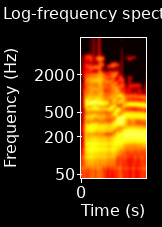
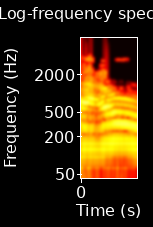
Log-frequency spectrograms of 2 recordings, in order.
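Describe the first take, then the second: First: أعو ending in a long "oo"; higher-pitched أعو with a close "u"; correct pure waw. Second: أعو ending in "oh"; أعو with an open "o"; faulty open vowel. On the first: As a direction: round the lips, أعو as "a-'uu". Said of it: "ولا نقول أعو". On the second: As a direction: slacken the lips, أعو as "a-'oo" turned to "a-'oh". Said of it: "ولا نقول". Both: Shown as a demonstration.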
